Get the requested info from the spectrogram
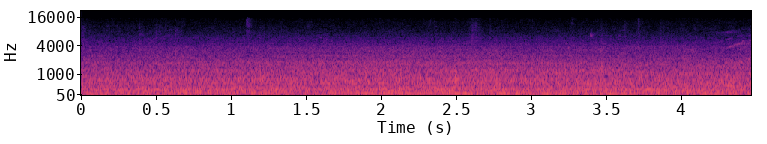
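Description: Steady outdoor background rumble with a constant low hum and no distinct events.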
